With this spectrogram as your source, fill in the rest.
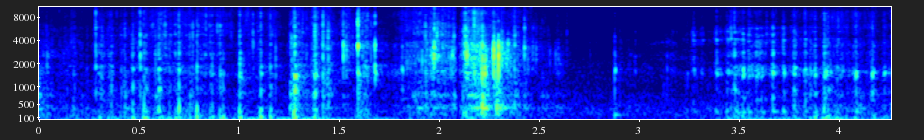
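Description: A metal blade scrapes shavings off a solid, rounded, embossed pink bar of dry soap held in the hand. It makes a run of dry, crisp, high scratching and crunching sounds that build to a louder crackling burst, then pause briefly before the scraping resumes.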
